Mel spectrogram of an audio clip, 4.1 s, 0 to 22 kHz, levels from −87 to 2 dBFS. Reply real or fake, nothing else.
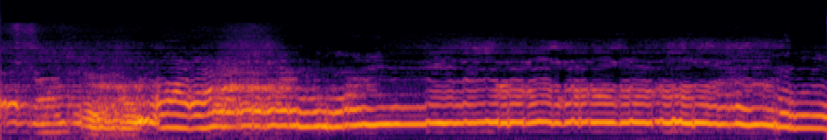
fake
